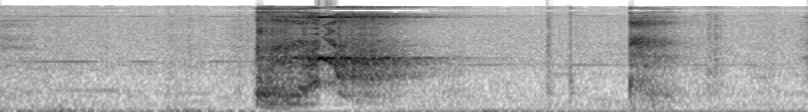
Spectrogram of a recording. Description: My brother continues to sneeze and my cat is excited about bubbles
